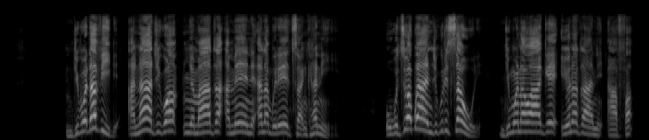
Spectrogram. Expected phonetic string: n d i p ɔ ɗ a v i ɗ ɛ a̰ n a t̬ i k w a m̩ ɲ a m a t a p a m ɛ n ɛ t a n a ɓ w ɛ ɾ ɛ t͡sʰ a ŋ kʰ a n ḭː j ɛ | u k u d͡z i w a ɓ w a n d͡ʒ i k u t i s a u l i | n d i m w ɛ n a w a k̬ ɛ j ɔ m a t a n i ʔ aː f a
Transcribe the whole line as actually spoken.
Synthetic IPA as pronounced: n d i p ɔ ɗ a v i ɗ ɛ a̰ n a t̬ i k w a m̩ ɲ a m a t a ʔ a m ɛ n ɛ ʔ a n a ɓ w ɛ ɾ ɛ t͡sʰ a ŋ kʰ a n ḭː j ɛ | u k u d͡z i w a ɓ w a n d͡ʒ i k u t i s a u l i | n d i m w a n a w a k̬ ɛ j ɔ n a t a n i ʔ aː f a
